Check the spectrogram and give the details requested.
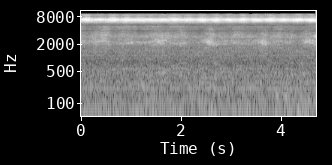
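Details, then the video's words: Night-time cricket chorus, a continuous shrill high trill with no pause, softly pulsing in loudness, with fainter lower chirps drifting in and out. "Cricket Sound"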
